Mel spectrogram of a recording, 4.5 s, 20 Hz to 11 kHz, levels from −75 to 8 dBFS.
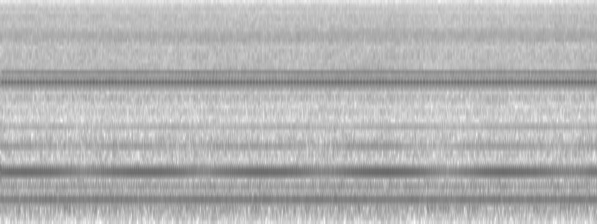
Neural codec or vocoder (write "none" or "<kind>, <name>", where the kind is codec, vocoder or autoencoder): none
